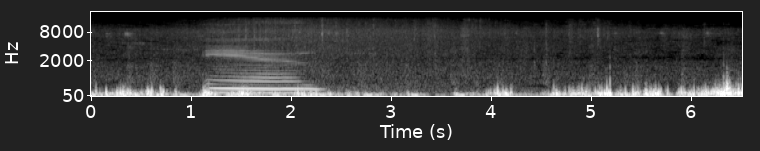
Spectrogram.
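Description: Wind buffeting a phone microphone outdoors, an uneven low rumble throughout. About a second in, a steady held tone lasts for about a second.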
